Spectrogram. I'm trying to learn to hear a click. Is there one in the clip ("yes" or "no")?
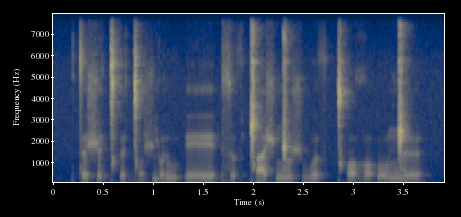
yes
